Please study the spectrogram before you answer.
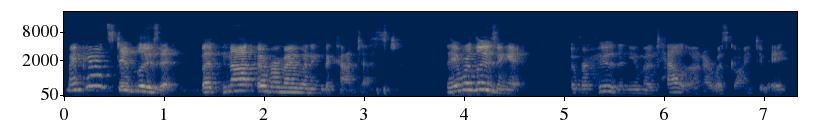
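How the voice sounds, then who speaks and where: Bright, animated woman reading a story aloud. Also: medium pitch, normal speed. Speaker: read-aloud narrator. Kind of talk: expressive children's novel read-aloud. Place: indoors at home by a fireplace. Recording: roomy home recording.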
